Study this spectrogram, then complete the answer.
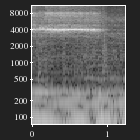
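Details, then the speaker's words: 1990 Honda CRX Si DOHC ZC engine running with transmission: high steady squeal over engine drone, stopping with engine; suspected clutch release bearing, transmission removed. "oh there's that squeak oh it's probably like a release bearing in maybe I don't know what that is"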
